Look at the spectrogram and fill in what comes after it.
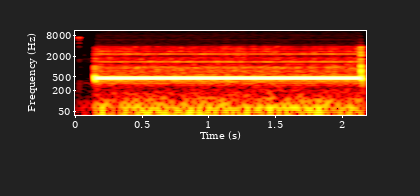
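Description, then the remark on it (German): A single long ringback tone from a call made on a mobile phone, one steady electronic beep held for about two seconds at an even, moderate volume, with no voices. “Ja, aber es tut es doch immer erstmal noch dreimal tun und dann Mailbox.”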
